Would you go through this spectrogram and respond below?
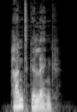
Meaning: wrist
- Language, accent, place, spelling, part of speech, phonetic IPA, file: German, Germany, Berlin, Handgelenk, noun, [ˈhantɡəˌlɛŋk], De-Handgelenk.ogg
